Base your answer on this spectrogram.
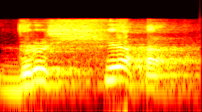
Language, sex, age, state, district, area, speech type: Sanskrit, male, 60+, Karnataka, Dakshina Kannada, urban, read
